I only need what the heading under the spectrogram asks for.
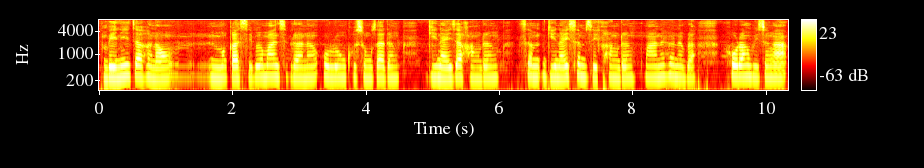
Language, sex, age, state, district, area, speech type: Bodo, female, 30-45, Assam, Baksa, rural, spontaneous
